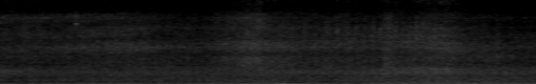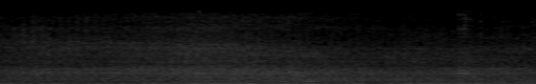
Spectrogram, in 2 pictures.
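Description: Wind rumbling on the microphone in uneven gusts, over a steady wash of distant city noise.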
